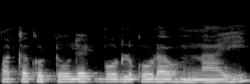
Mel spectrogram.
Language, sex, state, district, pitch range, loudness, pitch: Telugu, male, Telangana, Mahabubabad, 120-125 Hz, -15 LUFS, 120 Hz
